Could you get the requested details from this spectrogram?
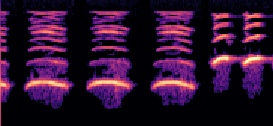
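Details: Brazilian Campo troupial giving the canto clássico dobrado style: three long, mellow, arched whistles at a steady pace, followed by two higher, brighter whistled notes.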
